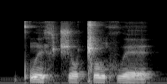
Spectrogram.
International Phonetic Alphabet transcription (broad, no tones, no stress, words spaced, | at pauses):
kʷʼɛ̃xt͡ʃɔǁɔ̃ xʷɛ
